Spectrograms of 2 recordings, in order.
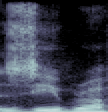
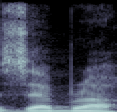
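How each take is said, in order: First: "Zebra" as ZEE-bruh, long ee; American pronunciation. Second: "zebra" as ZEB-ruh, short e; non-American pronunciation. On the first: Teacher showing learners the American word, "Zebra" as ZEE-bruh. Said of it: "Zebra for the Americans". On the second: Teacher showing the rest-of-world word, "zebra" as ZEB-ruh. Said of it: "zebra for the rest of the world". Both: Shown as a demonstration.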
